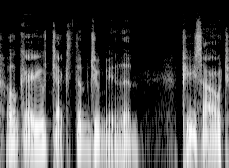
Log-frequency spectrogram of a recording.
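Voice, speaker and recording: A man performs a put-on character voice at a medium pitch and a moderate pace. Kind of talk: comic impression of a film villain. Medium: game stream. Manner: grandiose, menacing, theatrically solemn.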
